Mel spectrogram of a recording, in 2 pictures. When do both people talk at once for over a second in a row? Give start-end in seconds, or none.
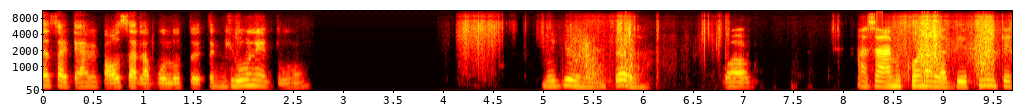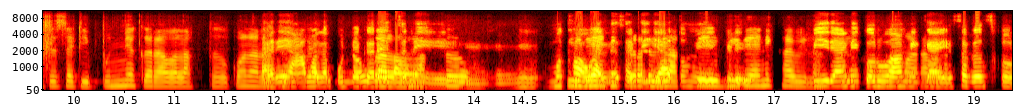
14.9-16.7, 17.4-18.7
